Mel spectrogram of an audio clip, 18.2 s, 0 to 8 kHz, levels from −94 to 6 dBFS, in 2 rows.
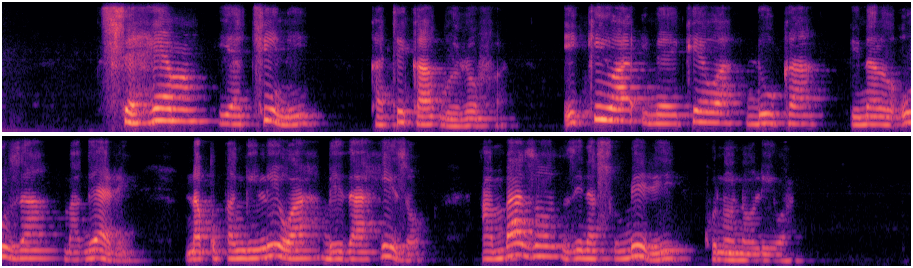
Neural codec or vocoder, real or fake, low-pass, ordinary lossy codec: none; real; 7.2 kHz; Opus, 32 kbps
